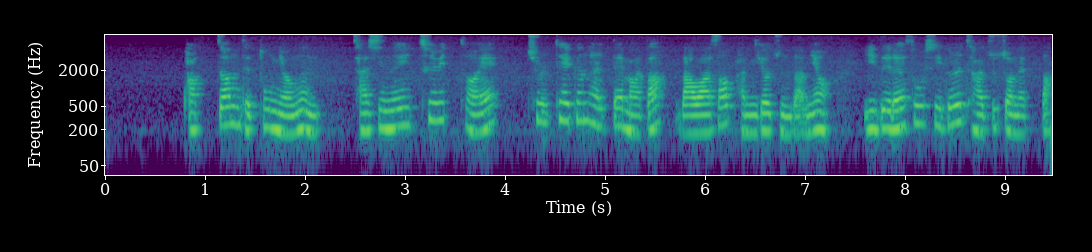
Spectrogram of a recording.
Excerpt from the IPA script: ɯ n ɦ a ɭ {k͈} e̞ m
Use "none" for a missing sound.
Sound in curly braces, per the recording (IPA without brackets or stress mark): t͈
